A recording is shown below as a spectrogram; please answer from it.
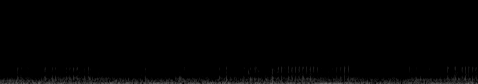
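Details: Kitten purring steadily: a continuous low rumble throughout, with faint scattered clicks and rustles above it.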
